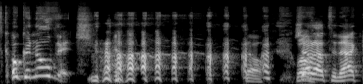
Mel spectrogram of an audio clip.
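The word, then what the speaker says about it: Kochanowicz: I gotta laugh because at some point we were talking about Konowitz and somebody was like, "You guys are saying it all wrong. It's Konowitz."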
